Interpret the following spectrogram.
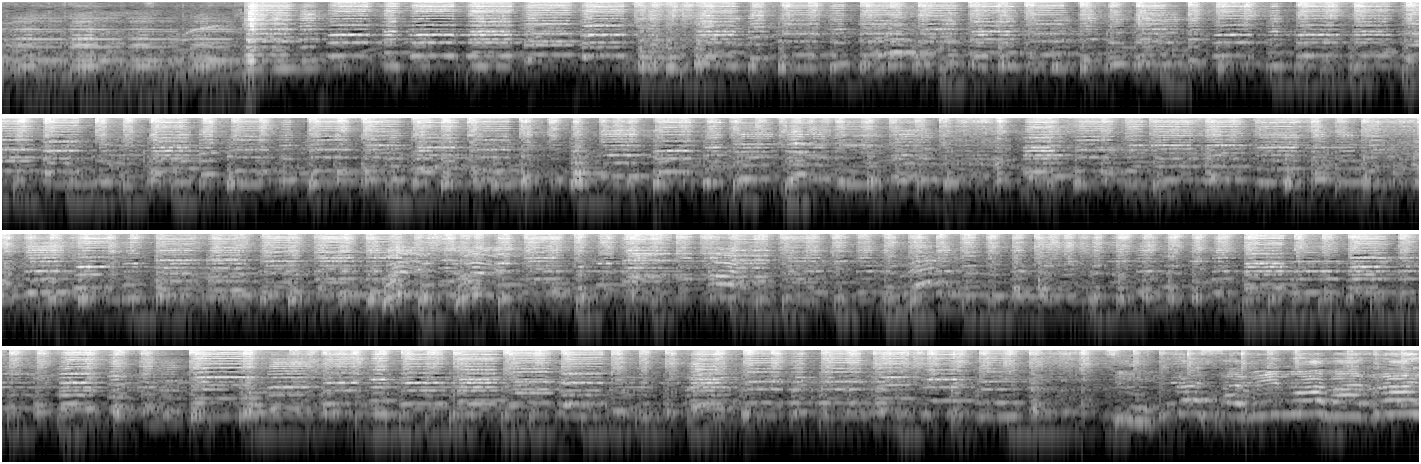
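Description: Live vallenato music: a button accordion playing a melody, joined about a second in by a fast, steady scraping rhythm from a guacharaca and hand-drummed caja. This is an instrumental passage with no singing.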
